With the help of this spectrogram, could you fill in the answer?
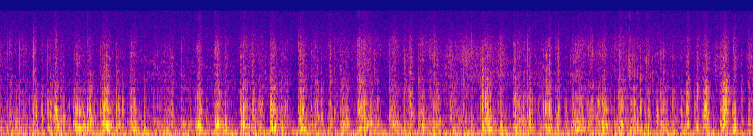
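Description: A soft printed fabric pillow is hugged to the chest while both hands rapidly scratch and patter on the fabric with fingertips and nails. The result is a quiet, dense, irregular stream of soft scratchy taps and rustles with brief brighter flicks, sitting over a steady low rumble.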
